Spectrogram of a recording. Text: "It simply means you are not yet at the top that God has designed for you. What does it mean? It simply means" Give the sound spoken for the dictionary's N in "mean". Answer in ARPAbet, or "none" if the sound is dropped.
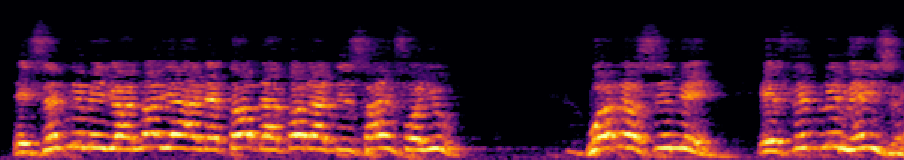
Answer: none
